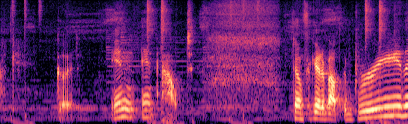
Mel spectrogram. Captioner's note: inhales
